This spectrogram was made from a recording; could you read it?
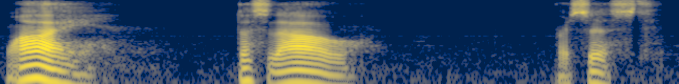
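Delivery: slow, undead talking-corpse voice. Voicing a skeleton corpse speaking to the players: talking corpse voice. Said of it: "Who is talking? The corpse?".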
